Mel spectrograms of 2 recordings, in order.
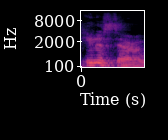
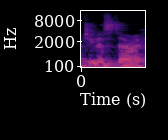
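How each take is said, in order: First: The name begins with an h sound. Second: The name begins with a g sound. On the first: This is how the name is commonly heard. "with a with a typical um, h at the beginning" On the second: This is how the composer preferred it. "he actually preferred Ginastera"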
